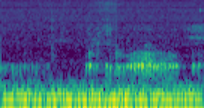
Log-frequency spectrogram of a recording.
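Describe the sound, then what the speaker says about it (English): A robotic toy cat gives a soft, continuous purr, low and faint, running as an even rumble close up with no voices. "She purrs beautifully"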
